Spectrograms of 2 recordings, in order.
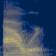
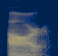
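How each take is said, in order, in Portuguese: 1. A palavra é dita na forma completa e cuidadosa. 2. A palavra é encurtada para soar como 'are'. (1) "A pronúncia normal é our" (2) "de uma forma rápida e elas pronunciam como are"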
